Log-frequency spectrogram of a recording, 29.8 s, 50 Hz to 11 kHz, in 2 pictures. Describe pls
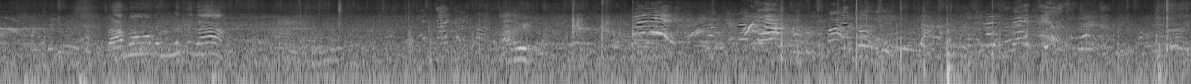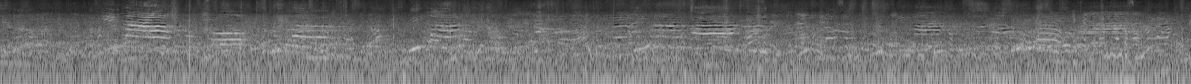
20061222.christmas.ambiance.04
street ambiance during Christmas in Seville, Spain. Voices of people passing, happy kids play around
street, christmas, ambiance, winter, spain, binaural, city, field-recording, children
